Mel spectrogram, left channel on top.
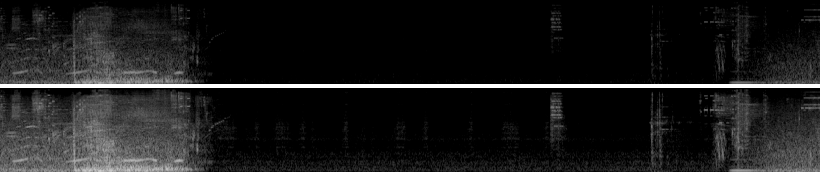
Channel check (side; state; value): left; quieter; 12.0 dB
